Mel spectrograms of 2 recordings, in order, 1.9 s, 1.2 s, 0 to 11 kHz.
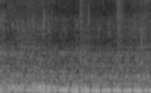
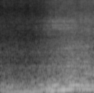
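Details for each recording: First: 1986 Saab 900 8-valve K-Jet, stutter from idle onto throttle after sitting three weeks; just restarted after repair work: low, slightly lumpy idle with one sharp stumble, pointing to a cylinder missing from a clogged injector. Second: 1986 Saab 900 8-valve K-Jet after swapping in other injectors: revs pick up cleanly and evenly, no stumble or misfire, running very smoothly; one injector had been plugged, not opening until high pressure.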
